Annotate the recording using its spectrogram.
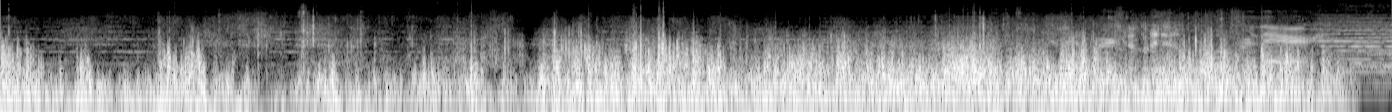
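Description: Wind buffeting the camera microphone: a loud, gusty rumble that rises and falls, dipping briefly about two seconds in.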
